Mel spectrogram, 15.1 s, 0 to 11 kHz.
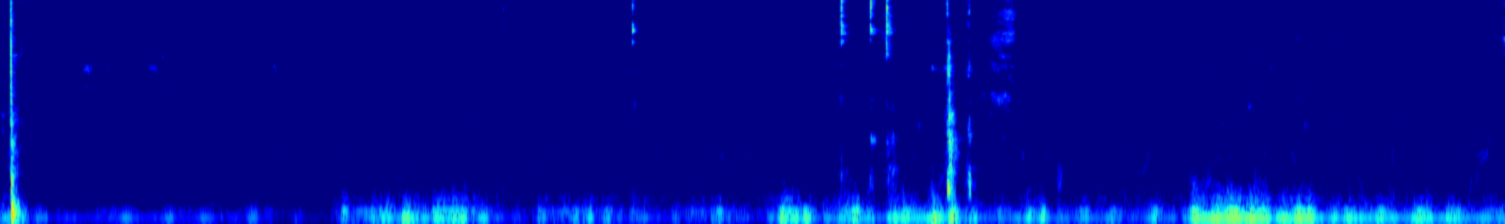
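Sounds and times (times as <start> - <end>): low steady hum: 0.0 - 15.0
mouse and keyboard clicks: 8.4 - 9.8.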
